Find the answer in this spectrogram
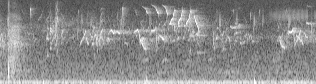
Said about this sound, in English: And some starlings. The sort of squealy sounds are squealy, grunty sounds are starlings.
